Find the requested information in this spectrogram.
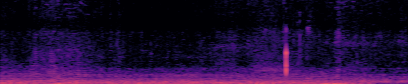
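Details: Honey bee colony at a hive in Maine-et-Loire, France: an even, low-pitched droning hum throughout, with one sharp click near the end.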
